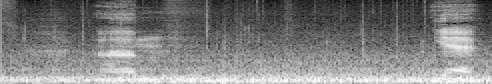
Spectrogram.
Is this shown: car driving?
yes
